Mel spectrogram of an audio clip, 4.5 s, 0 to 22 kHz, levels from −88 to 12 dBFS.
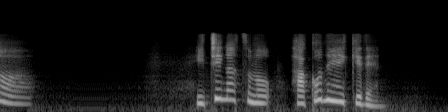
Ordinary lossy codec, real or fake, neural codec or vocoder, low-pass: none; fake; codec, 16 kHz, about 1 kbps, DyCAST, with the encoder's durations; 7.2 kHz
